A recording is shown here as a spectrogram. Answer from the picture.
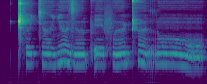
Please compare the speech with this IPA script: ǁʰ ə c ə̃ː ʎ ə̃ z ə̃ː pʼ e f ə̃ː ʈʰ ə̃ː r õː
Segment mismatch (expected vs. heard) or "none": none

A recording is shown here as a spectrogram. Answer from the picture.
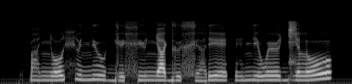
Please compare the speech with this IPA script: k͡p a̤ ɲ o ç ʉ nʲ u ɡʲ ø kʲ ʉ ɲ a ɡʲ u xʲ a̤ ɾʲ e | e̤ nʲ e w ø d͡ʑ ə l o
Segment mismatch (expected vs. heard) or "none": kʲ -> xʲ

